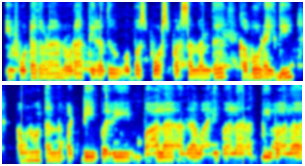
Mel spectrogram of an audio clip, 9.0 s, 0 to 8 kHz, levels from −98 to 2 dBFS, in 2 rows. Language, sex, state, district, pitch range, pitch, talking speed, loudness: Kannada, male, Karnataka, Belgaum, 140-150 Hz, 145 Hz, 75 wpm, -19 LUFS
